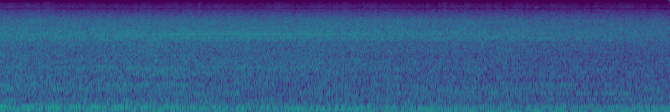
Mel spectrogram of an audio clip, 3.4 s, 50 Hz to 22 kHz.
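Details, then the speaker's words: 1995 Mercedes R129 SL500 V8, 84,000 miles, idling after lower engine wiring harness replacement: smooth, even low rumble with no knocks or misses, good oil pressure and no warning lights; smog pump noise until warm. "You see we have good oil pressure. Don't have any warning lights on. Started right up. Sounds great."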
